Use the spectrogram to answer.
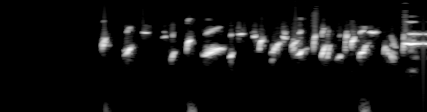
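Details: After a brief silence, a European goldfinch breaks into rapid, high-pitched twittering with bright, tinkling notes tumbling over one another in quick succession.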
